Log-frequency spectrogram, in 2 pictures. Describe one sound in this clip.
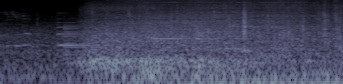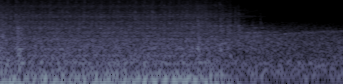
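A car engine rumbles nearby.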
